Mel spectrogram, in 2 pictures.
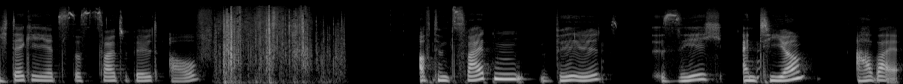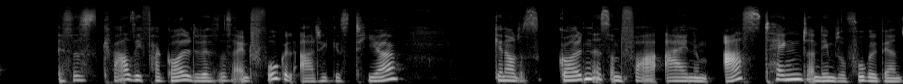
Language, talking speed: German, 125 wpm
